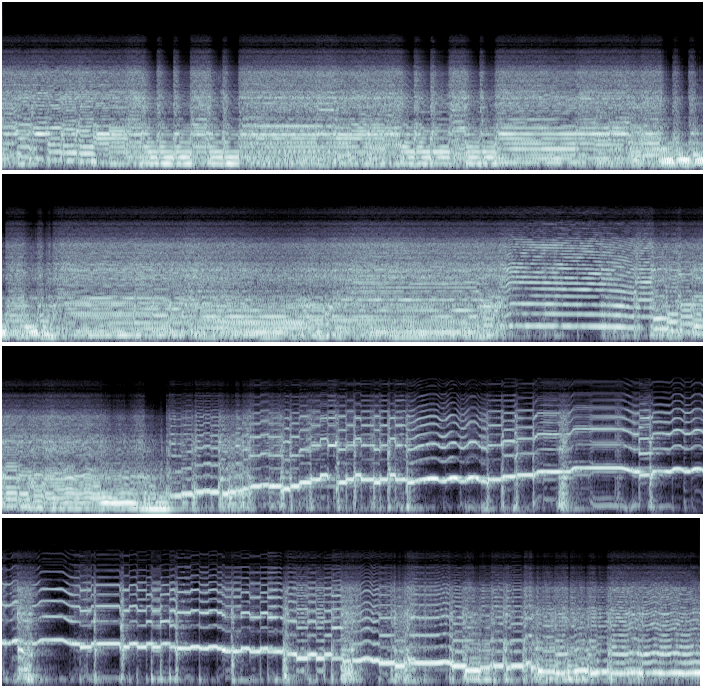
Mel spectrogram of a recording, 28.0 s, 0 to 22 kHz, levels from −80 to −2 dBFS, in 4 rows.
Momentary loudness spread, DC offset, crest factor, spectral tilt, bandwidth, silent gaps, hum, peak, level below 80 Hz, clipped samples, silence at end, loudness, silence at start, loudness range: 2 LU; under 0.1%; 12 dB; -6 dB/octave; 10.5 kHz; none; none; 0 dBFS; -34 dBFS; under 0.1%; 0 s; -11 LUFS; 0 s; 1 LU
